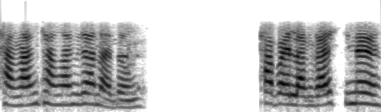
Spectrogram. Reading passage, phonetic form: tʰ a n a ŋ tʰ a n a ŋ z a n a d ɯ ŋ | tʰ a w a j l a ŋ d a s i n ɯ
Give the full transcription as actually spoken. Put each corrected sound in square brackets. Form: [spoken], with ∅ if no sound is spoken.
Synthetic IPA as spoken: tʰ a [ŋ] a ŋ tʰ a [ŋ] a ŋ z a n a d ɯ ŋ | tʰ a [b] a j l a ŋ [ɡ] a s i n ɯ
